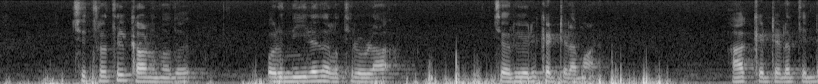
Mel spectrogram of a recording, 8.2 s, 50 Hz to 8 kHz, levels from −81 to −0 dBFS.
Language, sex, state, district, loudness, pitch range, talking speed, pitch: Malayalam, male, Kerala, Kasaragod, -24 LUFS, 100-150 Hz, 65 wpm, 140 Hz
